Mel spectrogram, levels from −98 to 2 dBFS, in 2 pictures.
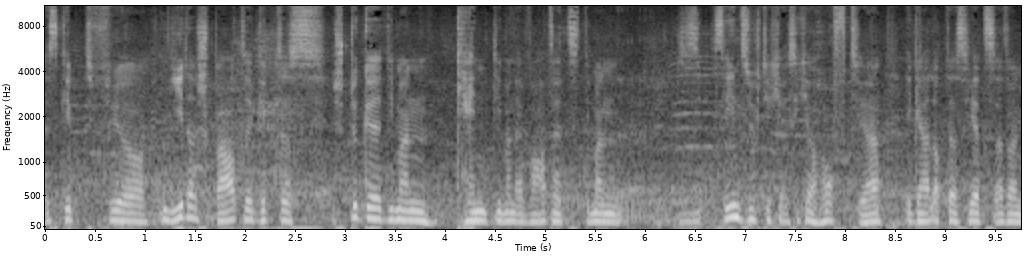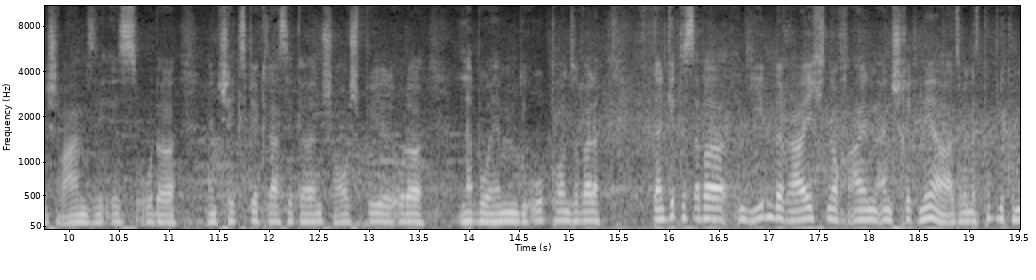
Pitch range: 120-150 Hz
